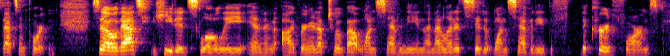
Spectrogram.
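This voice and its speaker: A woman chef giving a chatty cooking demonstration in a home kitchen, explaining each step and wandering into side notes. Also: low voice.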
